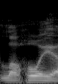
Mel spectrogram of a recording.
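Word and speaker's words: La Jolla: town because uh the coast and um I mispronounced it when I was out there but La Hoya I really love that area yeah and I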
